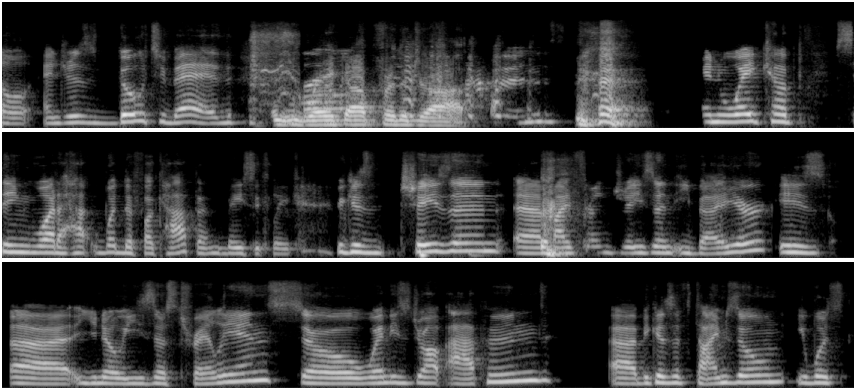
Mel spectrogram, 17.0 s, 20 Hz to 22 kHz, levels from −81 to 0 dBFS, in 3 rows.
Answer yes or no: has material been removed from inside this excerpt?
yes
